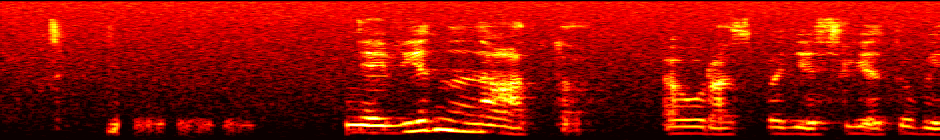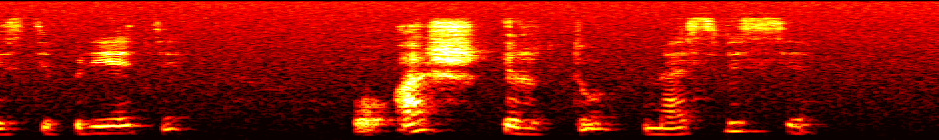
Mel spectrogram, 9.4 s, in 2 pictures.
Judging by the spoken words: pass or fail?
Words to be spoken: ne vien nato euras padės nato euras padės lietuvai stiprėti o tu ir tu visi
fail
